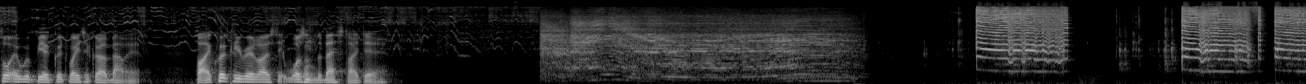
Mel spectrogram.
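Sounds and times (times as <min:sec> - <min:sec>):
rotary tool cutting sheet metal: 0:00.1 - 0:08.7.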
